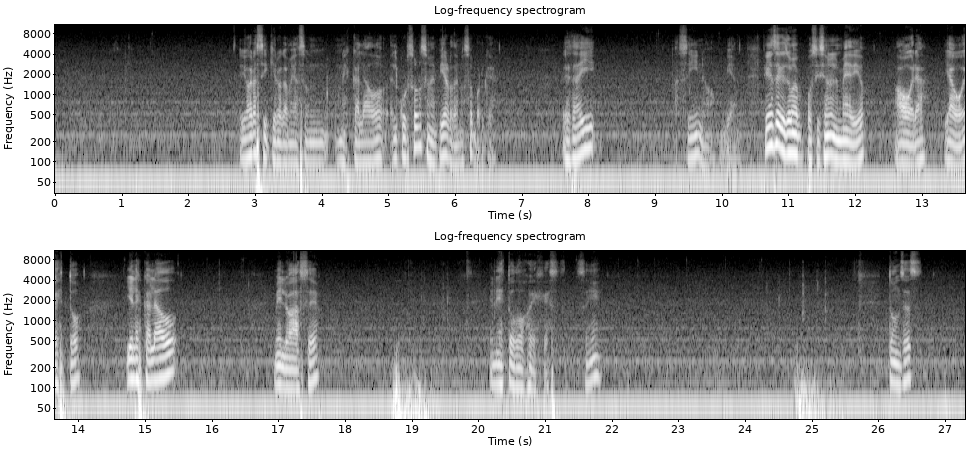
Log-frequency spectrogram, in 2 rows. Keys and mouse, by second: 9.8-15.0 drag, 15.0 ctrl+z, 15.8 click, 19.2 ctrl+2, 25.0 Escape.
